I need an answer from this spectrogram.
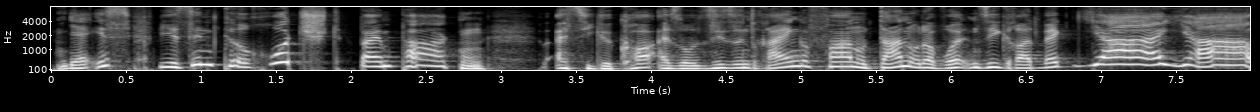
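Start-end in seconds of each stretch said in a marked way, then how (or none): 0.0-2.9 put-on high, slow old-lady voice; hammed-up granny excuse; old woman. 6.9-8.0 put-on very high, fluttering old-lady voice; shrill granny calling for Jürgen; hammed-up old woman calling her husband.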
